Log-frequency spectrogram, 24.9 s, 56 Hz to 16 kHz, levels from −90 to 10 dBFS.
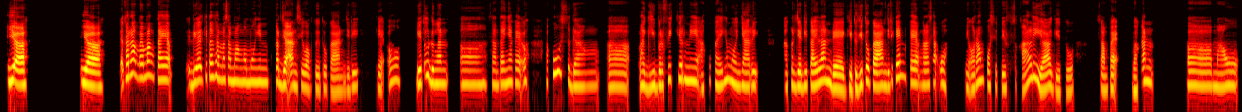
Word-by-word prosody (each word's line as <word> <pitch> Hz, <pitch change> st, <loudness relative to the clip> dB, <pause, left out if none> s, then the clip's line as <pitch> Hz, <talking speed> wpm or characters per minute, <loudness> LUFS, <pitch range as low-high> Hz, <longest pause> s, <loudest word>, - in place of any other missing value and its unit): Iya. 230 Hz, -4 st, +10 dB, 1.1 s
Iya, 215 Hz, -4 st, +9 dB, 0.4 s
ya -, -, -1 dB
karena 350 Hz, +5 st, +5 dB
memang 350 Hz, +3 st, +3 dB
kayak 285 Hz, -1 st, +3 dB, 0.5 s
dia 270 Hz, +3 st, +4 dB
kita 330 Hz, +1 st, 0 dB
sama-sama 285 Hz, -3 st, -1 dB
ngomongin 255 Hz, 0 st, -1 dB
kerjaan 225 Hz, -4 st, +3 dB
sih 210 Hz, +1 st, -5 dB
waktu 185 Hz, 0 st, -6 dB
itu 190 Hz, -, -6 dB
kan. 160 Hz, 0 st, -2 dB
Jadi 200 Hz, +4 st, -4 dB, 0.4 s
kayak, 185 Hz, -2 st, -6 dB
oh, 280 Hz, +4 st, -3 dB, 0.4 s
dia 235 Hz, -, +5 dB
itu 345 Hz, -, -6 dB
dengan, 235 Hz, -1 st, +2 dB, 0.3 s
eee, 230 Hz, 0 st, -3 dB, 0.2 s
santainya 235 Hz, +2 st, -3 dB
kayak, 240 Hz, -2 st, -3 dB
"Oh, 265 Hz, -, -13 dB, 0.4 s
aku 375 Hz, +11 st, -2 dB
sedang, 210 Hz, -, -6 dB, 0.2 s
eee, 200 Hz, 0 st, -3 dB, 0.3 s
lagi 210 Hz, -1 st, -1 dB
berpikir 295 Hz, +7 st, -1 dB
nih, 275 Hz, -2 st, +1 dB
aku 190 Hz, +9 st, -11 dB
kayaknya 225 Hz, +4 st, -2 dB
mau 255 Hz, -4 st, 0 dB
nyari, 210 Hz, 0 st, -2 dB, 0.6 s
eee, 200 Hz, -, -7 dB
kerja 215 Hz, -2 st, +1 dB
di 210 Hz, +2 st, -1 dB
Tailan 250 Hz, +6 st, +3 dB
deh," 185 Hz, -2 st, +3 dB
gitu-gitu 190 Hz, -, +1 dB
kan. 210 Hz, 0 st, +4 dB
Jadi 210 Hz, +5 st, -4 dB
kan 325 Hz, +3 st, +2 dB, 0.2 s
kayak 240 Hz, -2 st, 0 dB
ngerasa, 225 Hz, +2 st, -4 dB
"Wah, 235 Hz, -1 st, -2 dB, 0.4 s
ini 190 Hz, -, -5 dB
orang 250 Hz, +11 st, -1 dB
positif 200 Hz, -3 st, -6 dB
sekali 275 Hz, -, -2 dB
ya," 185 Hz, +3 st, +2 dB
gitu, 160 Hz, 0 st, -7 dB, 0.5 s
sampai 180 Hz, 0 st, -2 dB, 0.3 s
bahkan, 250 Hz, +11 st, -2 dB, 0.7 s
eee, 215 Hz, -1 st, 0 dB
mau 205 Hz, +1 st, -2 dB
225 Hz, 140 wpm, -24 LUFS, 205-260 Hz, 1.1 s, Iya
